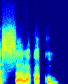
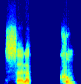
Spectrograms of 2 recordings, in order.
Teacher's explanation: Namun karena ada baca idgham kabir, jadi salakum. Nah, jadi K-nya itu yang pertama tidak dibaca. Itu karena dua-duanya berharokat dan juga dua-duanya ada hurufnya yang sama. Jadi seharusnya salakakum, namun dibaca jadi salakum langsung masuk ya, ke tasjidnya.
